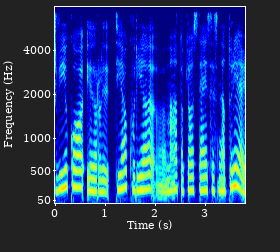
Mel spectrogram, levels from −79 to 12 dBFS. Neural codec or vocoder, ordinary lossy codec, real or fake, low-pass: none; Opus, 64 kbps; real; 7.2 kHz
